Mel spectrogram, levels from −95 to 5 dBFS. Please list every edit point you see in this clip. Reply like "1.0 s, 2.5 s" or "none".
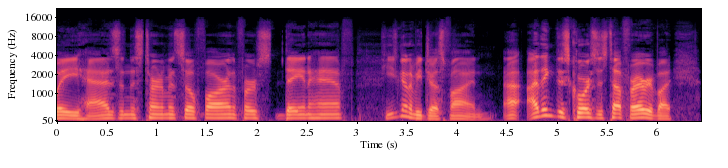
3.2 s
